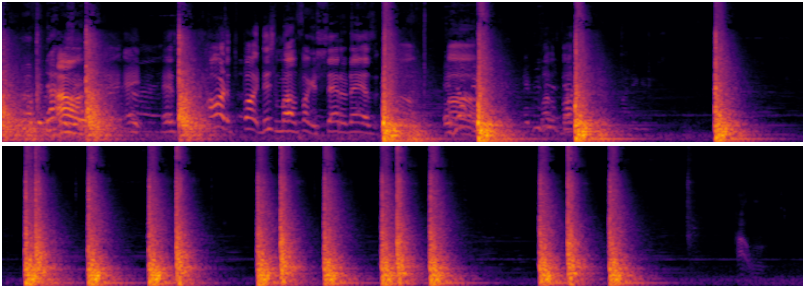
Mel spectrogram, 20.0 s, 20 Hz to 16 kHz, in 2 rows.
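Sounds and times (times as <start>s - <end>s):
gunshots echoing indoors: 0.0s - 1.5s, 2.2s - 2.8s, 4.8s - 6.5s, 7.1s - 7.8s, 8.9s - 18.2s.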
